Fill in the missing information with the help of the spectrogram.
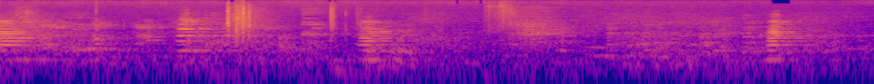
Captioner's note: beeping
